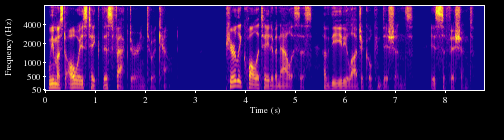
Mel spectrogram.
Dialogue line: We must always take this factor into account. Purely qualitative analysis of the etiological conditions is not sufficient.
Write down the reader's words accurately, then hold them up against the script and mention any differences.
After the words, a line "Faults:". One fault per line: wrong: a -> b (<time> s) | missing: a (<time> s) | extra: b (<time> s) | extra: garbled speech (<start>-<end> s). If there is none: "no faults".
We must always take this factor into account. Purely qualitative analysis of the etiological conditions is sufficient.
Faults:
missing: not (7.9 s)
